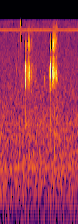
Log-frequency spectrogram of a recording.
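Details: Pet cat Mimi, indoors at a window, chatters at birds flying outside to lure them: two short clusters of high, clicky twittering notes about half a second apart, with a faint room hum behind.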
